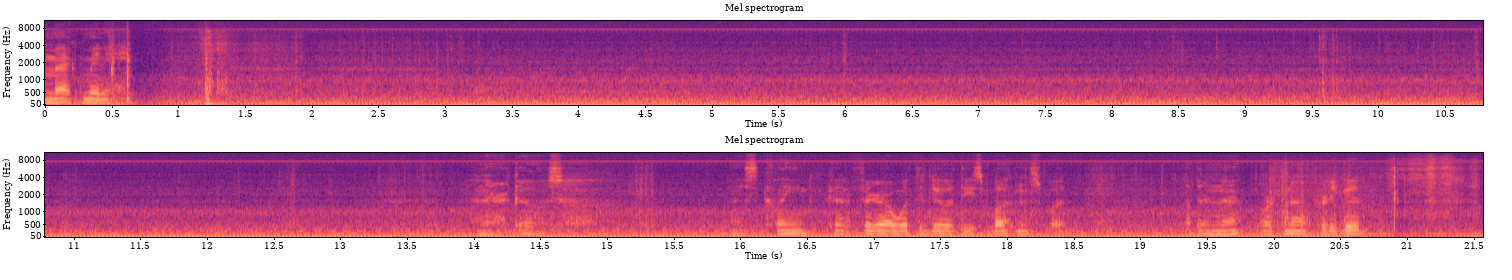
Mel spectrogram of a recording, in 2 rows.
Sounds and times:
Speech: 0.0 - 0.7, 14.0 - 15.0, 15.9 - 18.5, 19.3 - 20.8
Vehicle: 0.0 - 21.5.

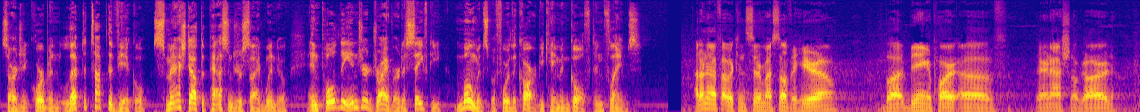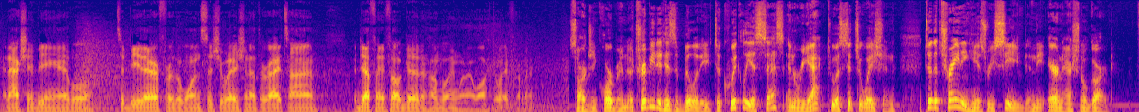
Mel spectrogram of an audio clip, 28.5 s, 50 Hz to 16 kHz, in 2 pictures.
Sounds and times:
Speech: 0.0 - 8.0, 8.6 - 28.2.

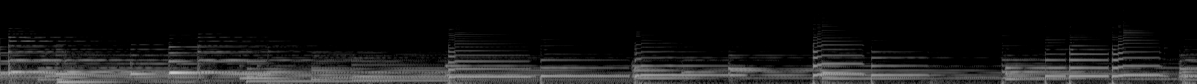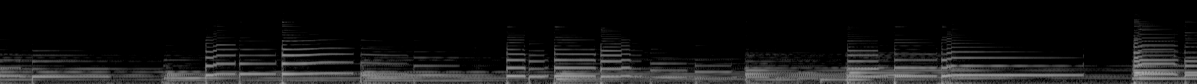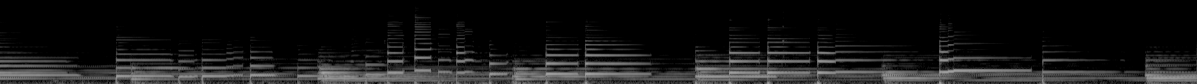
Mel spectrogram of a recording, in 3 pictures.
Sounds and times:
Guitar: 0.0 - 35.9.

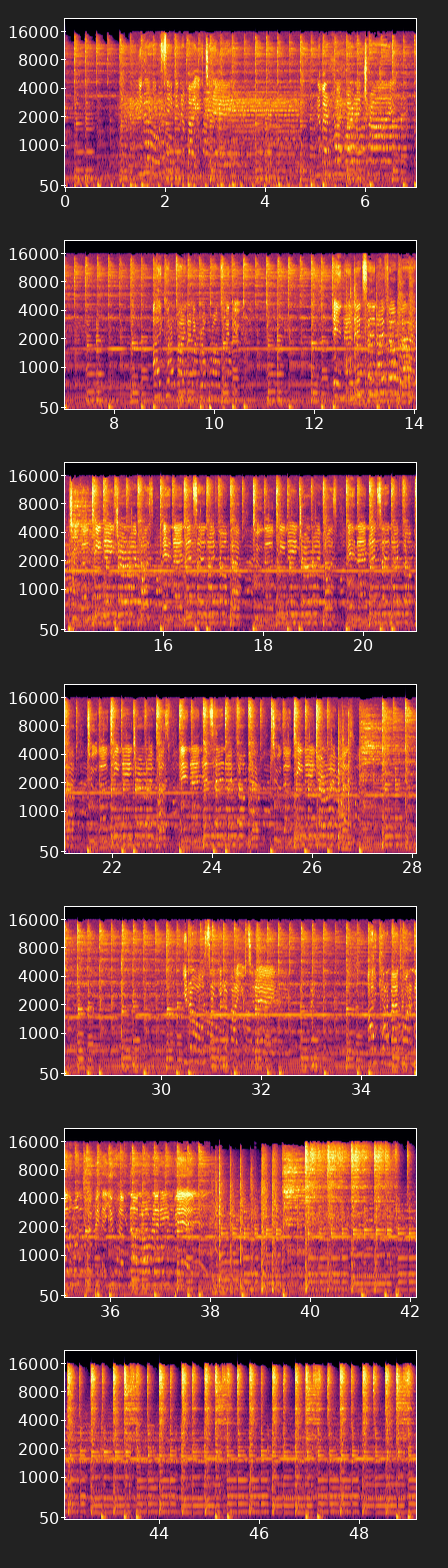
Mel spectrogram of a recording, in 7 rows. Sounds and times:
Jazz: 0.0 - 49.1.

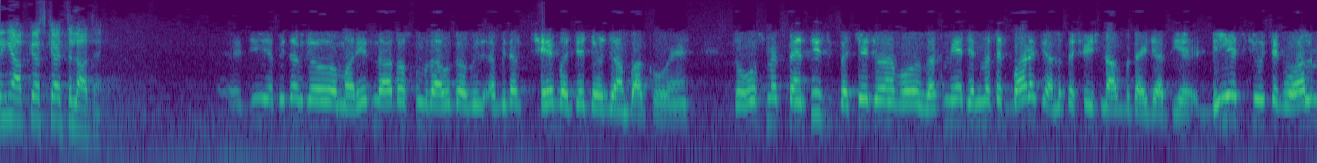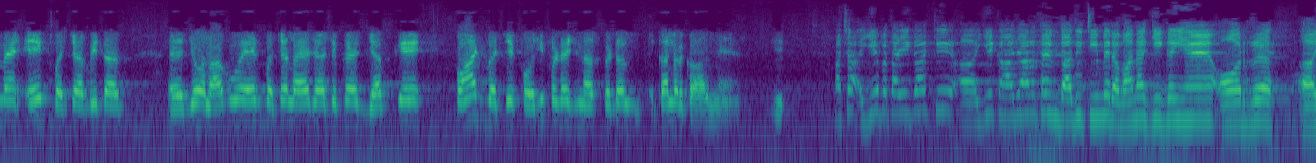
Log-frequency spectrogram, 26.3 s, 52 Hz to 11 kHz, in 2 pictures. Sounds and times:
Speech: 2.2 - 21.0, 21.6 - 26.3.

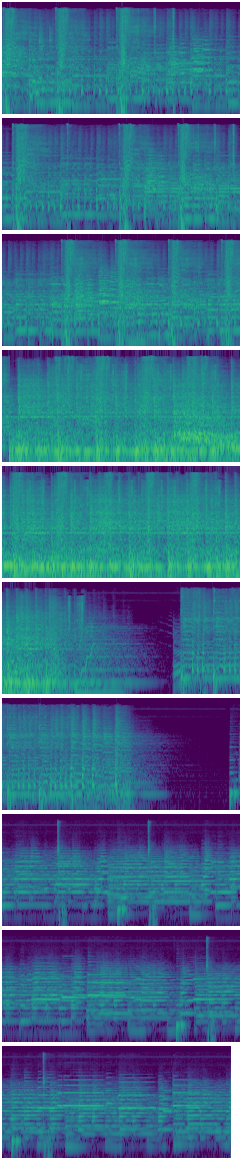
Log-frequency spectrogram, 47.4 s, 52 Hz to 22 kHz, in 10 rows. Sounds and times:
Background music: 0.0 - 31.9, 33.1 - 47.4.

